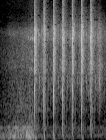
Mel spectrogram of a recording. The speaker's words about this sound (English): That's definitely not a cannon. It's like a propane machine gun or something.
